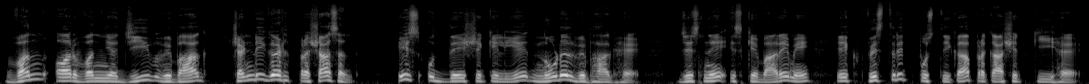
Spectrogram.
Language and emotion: Hindi, neutral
